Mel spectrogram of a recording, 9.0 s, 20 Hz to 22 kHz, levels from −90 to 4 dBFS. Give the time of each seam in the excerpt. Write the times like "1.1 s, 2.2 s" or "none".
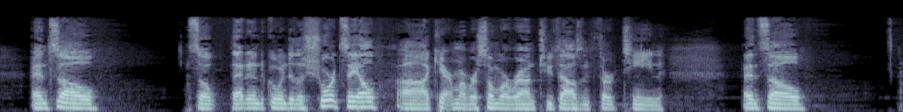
none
